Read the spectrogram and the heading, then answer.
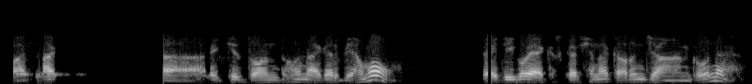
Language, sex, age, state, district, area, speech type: Kashmiri, female, 45-60, Jammu and Kashmir, Shopian, rural, conversation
